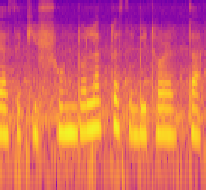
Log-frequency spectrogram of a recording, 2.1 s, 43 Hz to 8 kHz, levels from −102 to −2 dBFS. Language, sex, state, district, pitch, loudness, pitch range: Bengali, female, Tripura, West Tripura, 210 Hz, -14 LUFS, 205-220 Hz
